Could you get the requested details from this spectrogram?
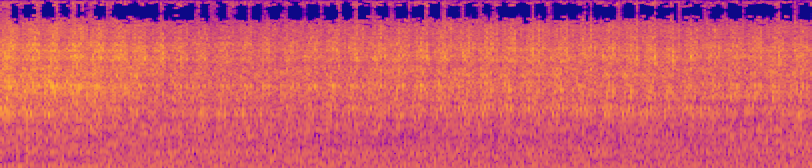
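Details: Diesel idling during a walk-around after installing CNC Fab high-pressure oil crossover lines. Startup and idle sound about the same: a steady diesel idle with the usual light clatter and even rhythm. The knocking noise is slightly less loud; the engine sounds normal.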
